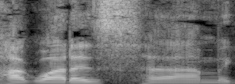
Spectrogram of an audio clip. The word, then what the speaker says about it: Jaguares: Well, I think we expected the Lions to beat the Jaguares again. That's the correct pronunciation, I'm told, Christy.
